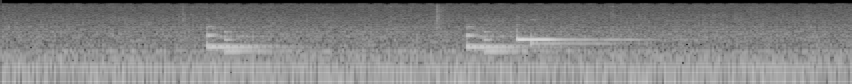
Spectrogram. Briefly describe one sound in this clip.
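Short electronic beeps chime as letters are picked in a game.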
